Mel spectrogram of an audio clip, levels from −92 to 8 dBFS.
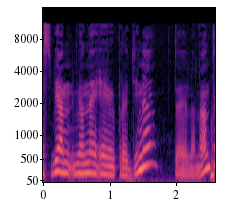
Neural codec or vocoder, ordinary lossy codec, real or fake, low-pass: vocoder, 44.1 kHz, 128 mel bands every 512 samples, BigVGAN v2; MP3, 48 kbps; fake; 14.4 kHz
